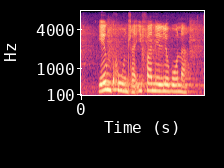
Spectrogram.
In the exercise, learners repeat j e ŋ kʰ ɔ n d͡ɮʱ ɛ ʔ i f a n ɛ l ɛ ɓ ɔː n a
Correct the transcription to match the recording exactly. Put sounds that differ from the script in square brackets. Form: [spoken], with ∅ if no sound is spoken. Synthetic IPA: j e ŋ kʰ [u] n d͡ɮʱ [a] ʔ i f a n ɛ l ɛ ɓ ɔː n a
